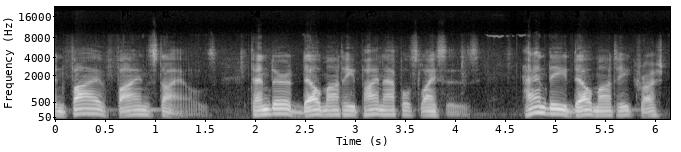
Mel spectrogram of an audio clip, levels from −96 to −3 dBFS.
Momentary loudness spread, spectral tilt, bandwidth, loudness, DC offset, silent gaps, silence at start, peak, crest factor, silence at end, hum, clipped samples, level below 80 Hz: 19 LU; -6 dB/octave; 9.4 kHz; -24 LUFS; under 0.1%; none; 0 s; -4 dBFS; 20 dB; 0.1 s; none; under 0.1%; -64 dBFS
